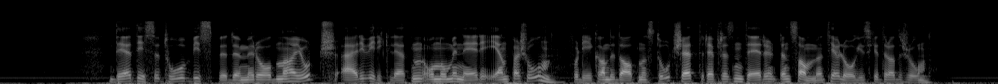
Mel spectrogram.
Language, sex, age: Norwegian, male, 27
